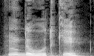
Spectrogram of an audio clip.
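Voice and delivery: high, quick refusal; defiant fox. A narrator's reading. Fox keeps the cap from bear, high defiance.

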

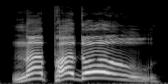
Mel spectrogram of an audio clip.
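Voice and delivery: high, loud, slow cry on подол; drawn-out shout. A narrator's reading. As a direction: stretch подол into a long yell. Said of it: "взвыл команду". (протяжный крик)

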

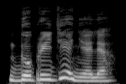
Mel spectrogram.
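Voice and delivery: usual speaking voice

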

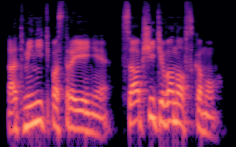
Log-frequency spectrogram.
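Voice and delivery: loud, crisp string of commands; ordering. A narrator's reading. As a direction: issue orders to an officer. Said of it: "приказал генерал". (приказным тоном)

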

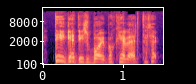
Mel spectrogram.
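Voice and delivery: high, distressed apology; tearful self-reproach. A narrator's reading. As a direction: confess it as if crying. Sobbing woman blames herself. (sírós, bűnbánó hang)

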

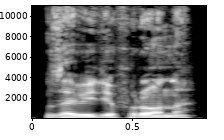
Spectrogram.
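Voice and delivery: ordinary delivery, nothing marked

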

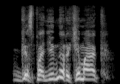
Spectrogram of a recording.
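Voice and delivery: very high frightened yelp; terrified squeal. A narrator's reading. Prisoner calls the archmage for rescue, squealing. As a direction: squeal for the boss's attention. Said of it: "взвизгнул Шустов".

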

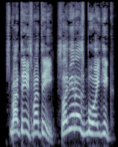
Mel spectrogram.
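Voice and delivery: put-on high excited child calling out; boy shouting. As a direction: call out like an eager boy. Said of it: "закричал какой-то мальчишка".

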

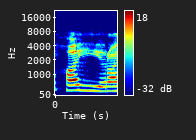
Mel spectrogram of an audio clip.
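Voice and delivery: "خيرا" as khayran; careful "خيرا" with the n sounded; demonstrating tanween. Shown as a demonstration. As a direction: end "خيرا" on a clear unvowelled n. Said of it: "نون ساكنة".

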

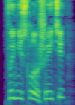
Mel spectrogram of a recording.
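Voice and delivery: very high, cross mouse voice; stern mouse. A narrator's reading. Mouse scolding inattentive Anya, sternly. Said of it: "грозно сказала мышь".

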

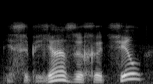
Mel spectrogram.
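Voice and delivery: пылкое восклицание. A narrator's reading. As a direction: exclaim it back to the beloved in amazement. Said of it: "воскликнул он". (пылко, удивлённо, повышая голос)

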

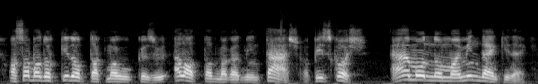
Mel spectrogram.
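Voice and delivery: high, loud, furious hawk; dühös karvaly. A narrator's reading. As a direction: spit the insults at the stork in rage. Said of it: "A karvaj dühösen zihált". (a karvaly dühösen rikácsol a gólyára)

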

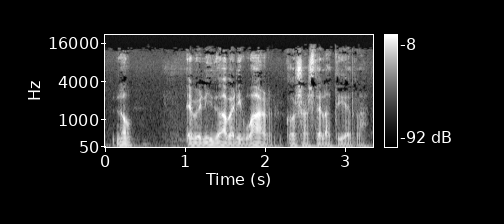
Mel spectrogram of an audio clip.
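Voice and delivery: calm the frightened man as an alien. Acted. Martian speaking to a frightened stutterer in a low alien voice.

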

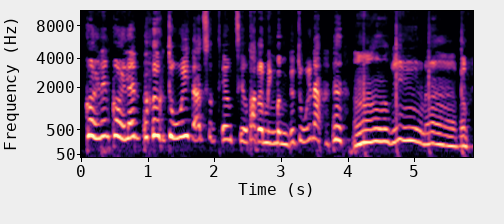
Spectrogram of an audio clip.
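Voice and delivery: very high, loud, singsong cheer; gushing temple lady. Retold or imitated. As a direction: gush over the death like a celebration.

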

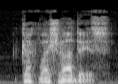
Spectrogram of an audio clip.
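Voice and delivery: ordinary delivery, nothing marked

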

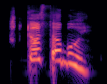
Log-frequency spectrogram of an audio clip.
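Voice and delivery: high-pitched concerned cry; high boyish alarm. A narrator's reading. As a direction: rush to a friend with a high worried question. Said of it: "бросился к другу Максим".

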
